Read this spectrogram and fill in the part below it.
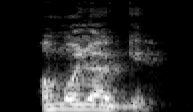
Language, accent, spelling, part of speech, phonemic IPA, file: French, Canada, homologues, verb, /ɔ.mɔ.lɔɡ/, LL-Q150 (fra)-homologues.wav
- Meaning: second-person singular present indicative/subjunctive of homologuer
